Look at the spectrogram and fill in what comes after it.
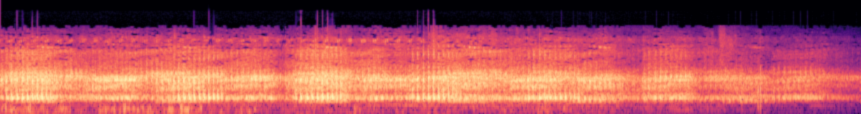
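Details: Dense chorus of frogs calling together, a continuous rapid pulsing croak in a mid-pitched band, swelling in loudness roughly every one to two seconds.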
